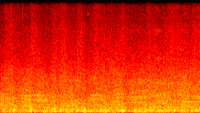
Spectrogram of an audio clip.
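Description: Marching street-parade percussion: snare drum played continuously with a cymbal, over the noise of a street crowd.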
